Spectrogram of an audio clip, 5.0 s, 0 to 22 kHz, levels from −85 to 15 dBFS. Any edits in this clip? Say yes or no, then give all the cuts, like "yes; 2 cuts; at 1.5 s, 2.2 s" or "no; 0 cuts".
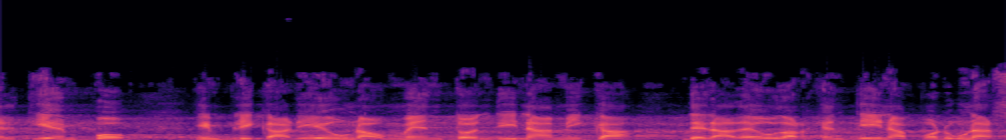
no; 0 cuts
